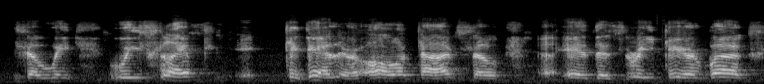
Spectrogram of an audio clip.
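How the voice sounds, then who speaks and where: Noticeable background noise sits behind a man with an American accent. He talks at a very slow pace. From Kansas. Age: 90s. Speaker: war veteran. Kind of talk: interview answer.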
